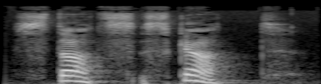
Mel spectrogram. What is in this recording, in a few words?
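"statsskatt", Swedish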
